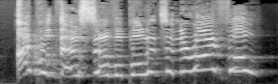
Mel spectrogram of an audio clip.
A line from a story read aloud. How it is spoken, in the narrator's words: Elizabeth shrieked and burst into tears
